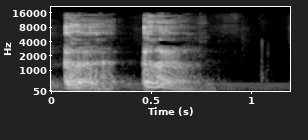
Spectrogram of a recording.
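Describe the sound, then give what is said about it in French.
Two sharp, raspy coughs in quick succession, fairly loud, followed by a brief stretch of quiet low hum. “encore une fois, hein, je suis désolé de tousser dans les oreilles.”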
